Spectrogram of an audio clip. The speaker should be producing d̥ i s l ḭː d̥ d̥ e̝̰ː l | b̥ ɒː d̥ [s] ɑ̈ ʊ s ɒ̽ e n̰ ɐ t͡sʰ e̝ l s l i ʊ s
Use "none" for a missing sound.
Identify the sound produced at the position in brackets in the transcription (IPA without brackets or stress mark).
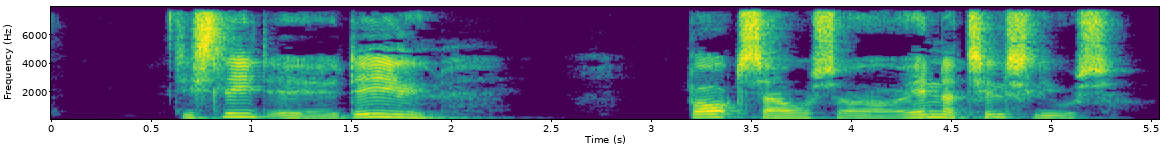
s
